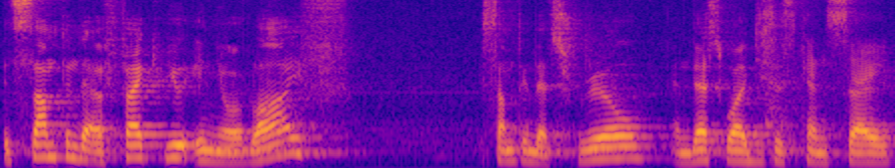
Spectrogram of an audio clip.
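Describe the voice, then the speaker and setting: Man preaching, mellow voice. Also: mid-range voice. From Indonesia. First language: Indonesian. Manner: halting, with many fillers and restarts. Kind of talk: sermon with slides.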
